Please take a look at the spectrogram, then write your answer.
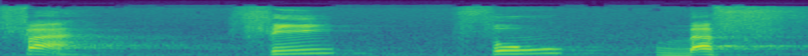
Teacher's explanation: Diucapkan dengan menyentuhkan ujung dua gigi seri kita bagian atas dengan bibir bawah bagian dalam. Fa. Seperti kita mengucapkan huruf F di dalam huruf Latin. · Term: huruf Fa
